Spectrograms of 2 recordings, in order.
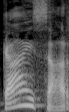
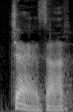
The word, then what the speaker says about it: Caesar: about this before but it is indeed gar in classical Latin and jaar in the ecclesiastical Latin pron pronunciation and also in that lovely German Slavic pronunciation of Latin it's so which one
